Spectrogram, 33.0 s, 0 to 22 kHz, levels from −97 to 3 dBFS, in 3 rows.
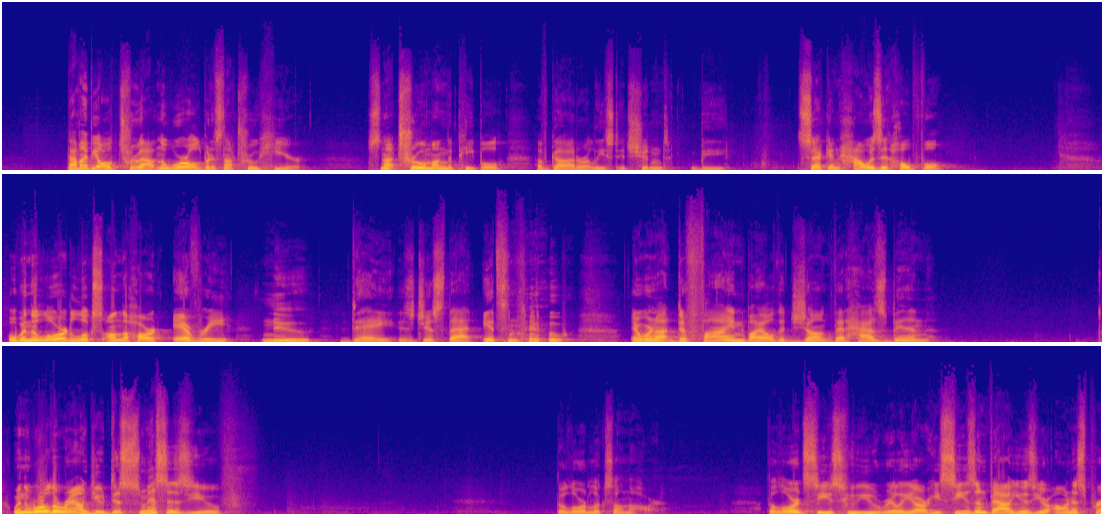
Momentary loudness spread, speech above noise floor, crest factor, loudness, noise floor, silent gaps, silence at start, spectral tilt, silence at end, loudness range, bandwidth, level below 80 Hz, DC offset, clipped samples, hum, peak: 15 LU; 49 dB; 18 dB; -17 LUFS; -66 dBFS; none; 0.65 s; -5.5 dB/octave; 0 s; 11 LU; 14.5 kHz; -62 dBFS; under 0.1%; under 0.1%; none; -2 dBFS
